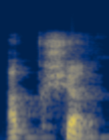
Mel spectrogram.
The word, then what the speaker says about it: अक्षर: तो इसमें आप देखेंगे जब शा का प्रोनाउंसिएशन करते हैं तो हम का को भी साथ में बोलते हैं, अक्षर, अक्षर बोलते हैं ना।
